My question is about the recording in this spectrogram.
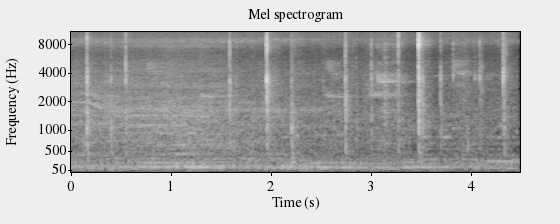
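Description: Small plastic clicks and taps as a fuse puller grips and works the 15-amp EFI blade fuse in a car's engine-bay fuse box, pulling it to cut power to the ECU for a reset. The sharpest clicks come about two seconds in and again about three and a half seconds in, over a faint steady low hum.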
